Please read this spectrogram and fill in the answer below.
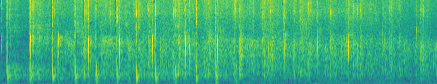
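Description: Audience applauding with many hands clapping, dying away near the end.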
